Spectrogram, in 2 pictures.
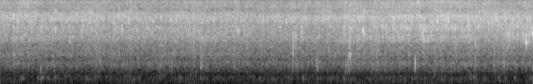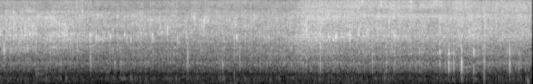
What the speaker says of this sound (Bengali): মাছগুলো খুব সফট হয়, এখানে ধীরে সুস্থে উল্টাতে হবে।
